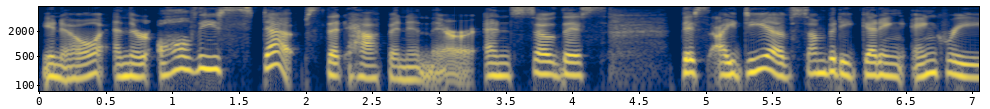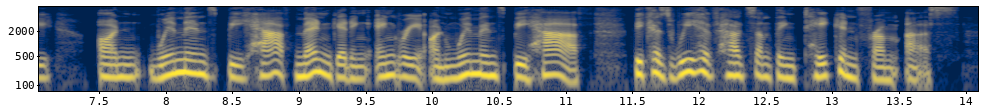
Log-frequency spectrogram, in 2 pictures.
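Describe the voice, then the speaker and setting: A woman podcast host with a somewhat low voice talks in a measured, reflective way. Her sound is close and dry. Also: dry recording. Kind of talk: interview conversation.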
